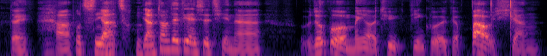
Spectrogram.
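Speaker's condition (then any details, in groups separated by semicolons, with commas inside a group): Hearing impairment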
